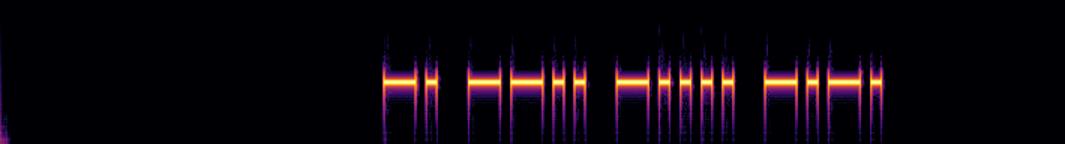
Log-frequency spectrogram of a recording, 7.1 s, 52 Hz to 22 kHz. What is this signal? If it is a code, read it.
Morse code, heard as a keyed tone, about 17 wpm, 700 Hz. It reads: NZ6C
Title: USA Call Signs - 4 Characters - Repeated 2x - 17wpm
